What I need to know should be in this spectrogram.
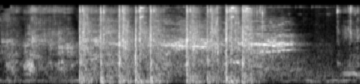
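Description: Gunshots fire rapidly and echo.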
